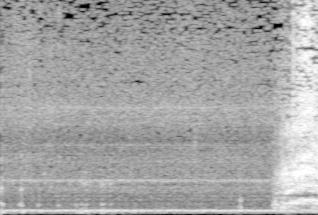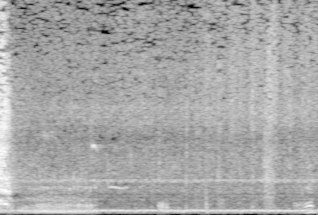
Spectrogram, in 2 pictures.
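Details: Young female elephant trumpeting during a morning game drive after rushing out of the bush toward the vehicle: one loud, brassy blast lasting about half a second, with a man speaking and a steady engine hum underneath.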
